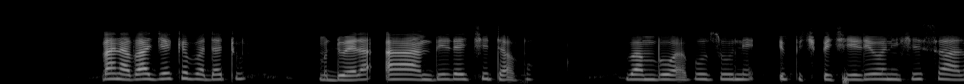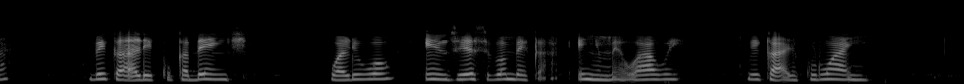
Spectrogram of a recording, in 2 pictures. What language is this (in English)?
Masaaba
